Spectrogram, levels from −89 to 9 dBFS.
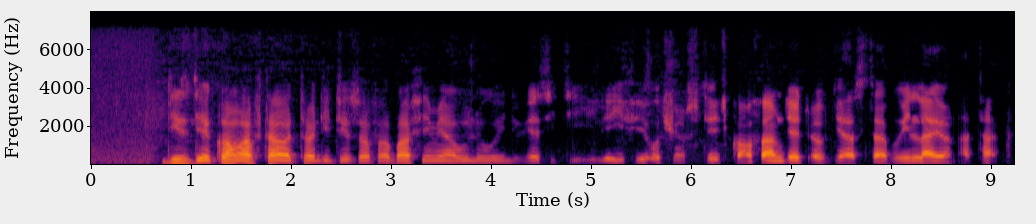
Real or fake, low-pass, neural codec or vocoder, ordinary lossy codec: real; 7.2 kHz; none; none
